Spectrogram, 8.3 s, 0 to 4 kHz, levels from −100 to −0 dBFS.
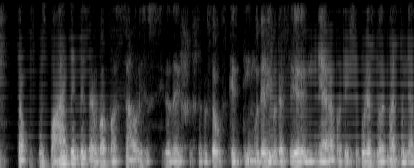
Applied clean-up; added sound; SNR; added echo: neural mask model DeepFilterNet 3.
